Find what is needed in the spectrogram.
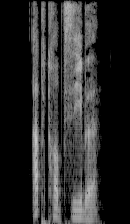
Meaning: nominative/accusative/genitive plural of Abtropfsieb
- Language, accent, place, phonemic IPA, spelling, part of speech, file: German, Germany, Berlin, /ˈaptʁɔp͡f̩ˌziːbə/, Abtropfsiebe, noun, De-Abtropfsiebe.ogg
